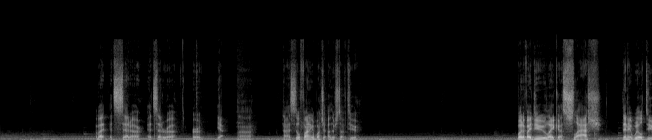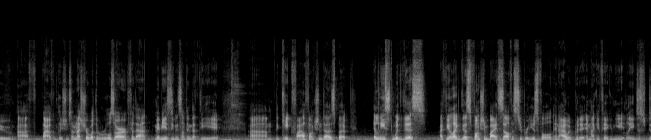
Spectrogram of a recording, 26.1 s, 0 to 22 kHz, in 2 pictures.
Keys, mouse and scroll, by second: 1.3 ctrl+g, 1.8-3.0 typing, 3.9 ctrl+alt+i, 5.1-7.6 Down, 7.7 Page_Down, 7.9 Page_Down, 8.1 Page_Down, 8.3 Page_Down, 8.4 Page_Down, 8.6 Page_Down, 8.8 Page_Down, 8.9 Page_Down, 9.1 ctrl+g, 9.8-11.2 typing, 11.8 ctrl+alt+i, 13.7 ctrl+g, 14.0 Escape, 14.9-19.0 typing, 24.7-26.0 typing.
